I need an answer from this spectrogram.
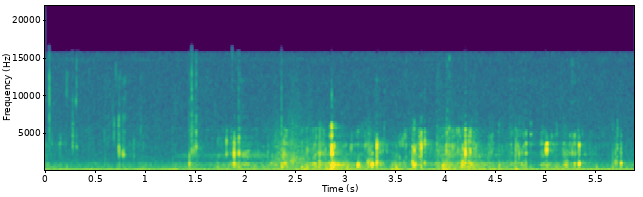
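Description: Close-miked mouth sounds of a person biting into and chewing a piece of spicy salmon sushi: soft, irregular clicks and smacks of chewing.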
